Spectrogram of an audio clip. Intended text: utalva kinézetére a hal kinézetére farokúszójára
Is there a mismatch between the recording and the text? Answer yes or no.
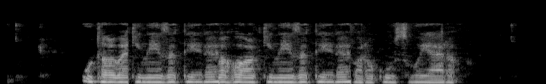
no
